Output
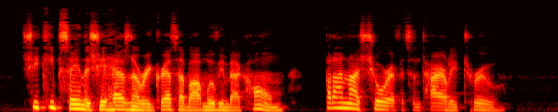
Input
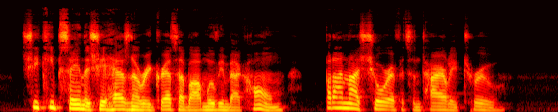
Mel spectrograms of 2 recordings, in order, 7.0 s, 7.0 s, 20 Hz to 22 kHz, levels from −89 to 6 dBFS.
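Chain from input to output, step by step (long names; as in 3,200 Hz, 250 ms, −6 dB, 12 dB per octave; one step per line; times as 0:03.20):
0:04.86–0:05.56: high-pass filter 330 Hz 6 dB per octave
level −5 dB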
